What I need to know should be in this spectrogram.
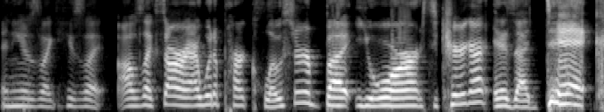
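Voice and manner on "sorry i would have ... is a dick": loud, raised voice, said for all to hear. Retelling what you said to the guy who ordered the food, retelling saying it really loud. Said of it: "I said it really loud".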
